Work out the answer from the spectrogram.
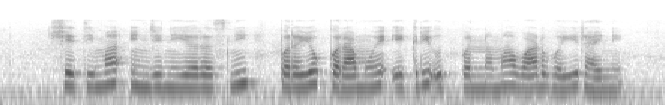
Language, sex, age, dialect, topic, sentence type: Marathi, male, 31-35, Northern Konkan, agriculture, statement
